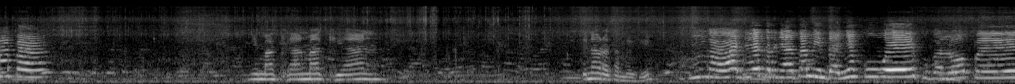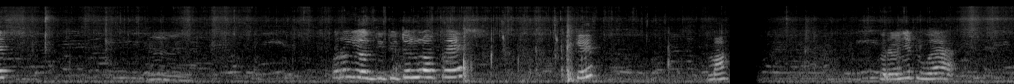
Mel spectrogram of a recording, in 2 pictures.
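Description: Plastic gloves and paper rustle as food is handled.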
